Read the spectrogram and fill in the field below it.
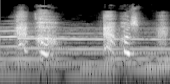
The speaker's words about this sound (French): Cendrillon pleurait tellement qu'elle n'arrivait pas à répondre.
